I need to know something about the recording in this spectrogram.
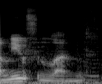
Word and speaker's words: Newfoundland: The new is pronounced like land. Oh, Newfoundland.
